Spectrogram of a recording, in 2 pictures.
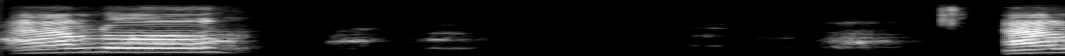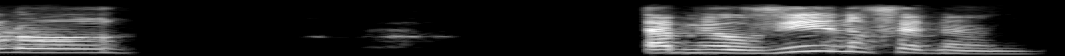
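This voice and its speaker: A woman's voice: a little high, slow pace, fairly bright tone. A woman on a call line that is dropping out, repeatedly asking if she can still be heard. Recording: dull lo-fi call audio, dry.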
